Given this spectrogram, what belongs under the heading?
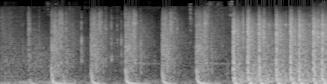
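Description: Gunfire rings out in a video game shootout: five separate sharp shots spaced roughly evenly, then a quick burst of rapid fire, loud and close with no talk.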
